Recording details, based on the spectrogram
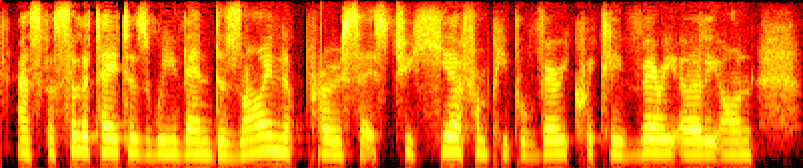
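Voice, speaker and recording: The tone is dark and mellow and somewhat breathy, with a dry, close sound and no echo. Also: woman, medium pitch for a woman. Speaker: executive education academic director. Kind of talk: webinar presentation. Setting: video call webinar. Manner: fast when excited. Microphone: unstable internet connection.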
